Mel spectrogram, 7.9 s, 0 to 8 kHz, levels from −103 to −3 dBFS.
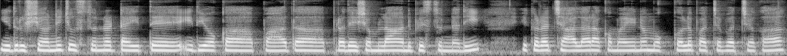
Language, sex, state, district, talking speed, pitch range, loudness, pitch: Telugu, female, Andhra Pradesh, Krishna, 115 wpm, 205-215 Hz, -14 LUFS, 210 Hz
